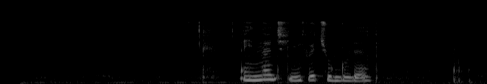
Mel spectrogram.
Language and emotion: Russian, sad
